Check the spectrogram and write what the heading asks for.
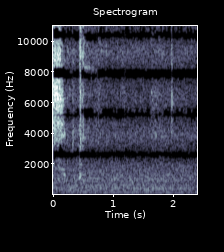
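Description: Steady hiss of a handheld gas torch flame burning, with one small click about half a second in.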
